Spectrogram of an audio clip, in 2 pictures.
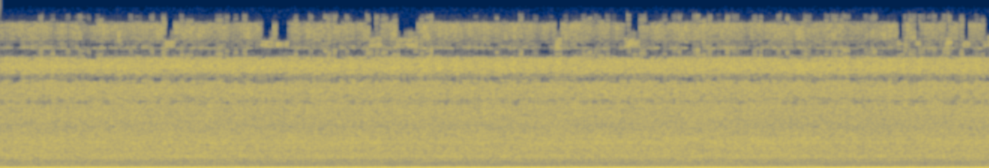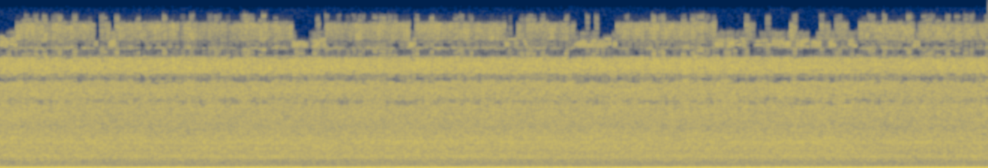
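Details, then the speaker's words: Turbocharged engine, new downpipe fitted and vacuum lines fixed: deep steady even idle, no hunting, turbo not spooling; idle now good, no check engine light, good oil pressure, cams possibly slightly out. "Yeah, it's idling a lot better now. Turbo's not even spooling."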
